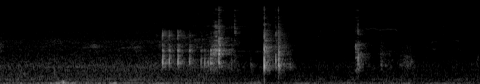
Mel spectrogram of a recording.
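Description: A few faint clicks and taps of a 1:24 diecast Mercedes-Benz S-Class model being handled in the hands as its hinged front door is opened.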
